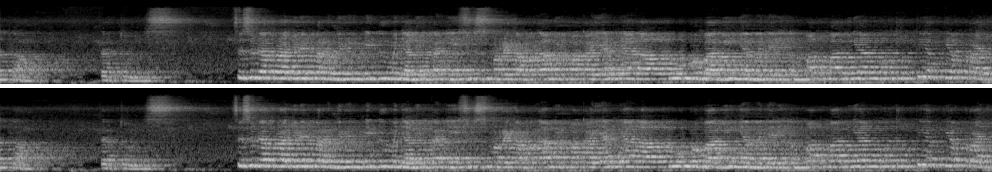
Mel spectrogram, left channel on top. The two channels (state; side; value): normal; both; correlation 0.72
